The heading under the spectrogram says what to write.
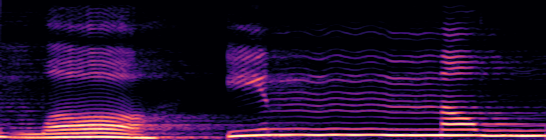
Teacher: Lam pada lafaz Allah atau lam jalalah dibunyikan secara tafkhim karena huruf sebelumnya yang nun berbaris di atas, barisnya fathah. Maka cara bacanya dibaca dengan tebal, pangkal lidah ngangkat ya. Bunyinya Allah.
